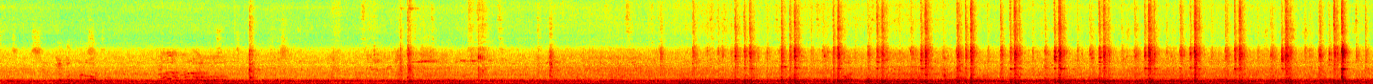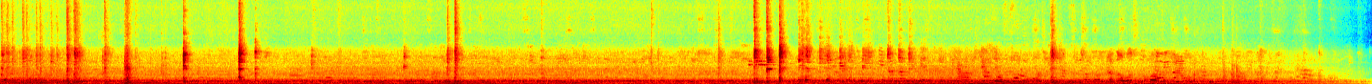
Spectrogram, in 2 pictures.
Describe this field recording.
in the Fried noodle shop, Traffic sound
